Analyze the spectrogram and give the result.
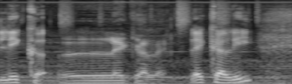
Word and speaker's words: Lykke Li: Donc, ça s'écrit L-Y-K-K-E-L-I, mais les E à la fin, il faut les prononcer. Ouais. Donc, c'est Lickley.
